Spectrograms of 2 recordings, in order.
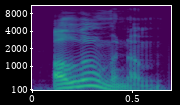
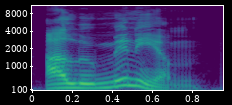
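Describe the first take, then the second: First: The word is said with four syllables. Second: The word is said with five syllables. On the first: This is the American way of saying it. "Americans say aluminum" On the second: This is the British way of saying it. "British people say aluminium"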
